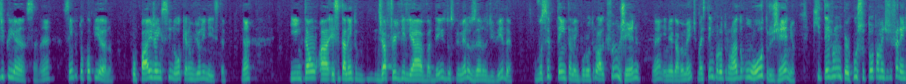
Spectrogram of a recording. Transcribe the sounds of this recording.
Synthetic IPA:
d͡ʒɪkɾiɐ̃sɐnɛ | sẽmpɾɪt̪okopiɐ̃nʊ | ʊpajʒaẽsinokɪɛɾɐũviolinist̪ɐ | nɛ | ɪẽnt̪ɐ̃w̃aesɪt̪alẽnt̪ʊʒafeɾviliavɐd̪ejzd̪ʊspɾimejɾʊzɐ̃nʊzd͡ʒɪvid̪ɐ | voset̪ẽj̃t̪ɐ̃mbẽj̃p̬oɾowt̪ɾʊlad̪ʊkɪ̥fojũʒẽnjʊ | nɛineɡavewmẽnt͡ʃɪmɐst̪ẽj̃poɾowt̪ɾũlad̪ʊũowt̪ɾʊʒẽnjʊ | kʰɪt̪evɪũpeɾkuɾsʊt̪ot̪awmẽnt͡ʃɪd͡ʒifeɾẽnt͡ʃ

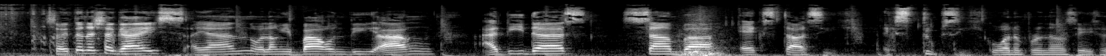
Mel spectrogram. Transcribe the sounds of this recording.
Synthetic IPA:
soʔɛt̪onɐʃaɡajsɐ̰janwɐlaŋɪbakʊnd̪iʔɐŋʔɐ̰d̪iːd̪ɐsː | abɐʔɛkst̪asiʔɛkst̪upsikʊŋɐnoŋpɹonawnsɛjʃ

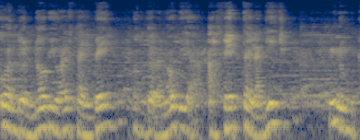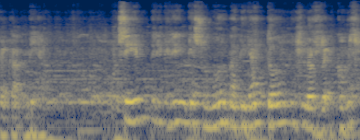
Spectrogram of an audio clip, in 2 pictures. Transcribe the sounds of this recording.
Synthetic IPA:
kwand̪oe̞lno̞βjo̞alθaelβe̞l | kwand̪o̞lano̞βja̰ːθe̞p̚t̪ae̞laniʎo | nũŋkaka̰mbjo | sje̞mpɾekɾe̞ːŋke̞suamo̞ɾβat̪iɾat̪o̞ðo̞zlo̞srekoɾs

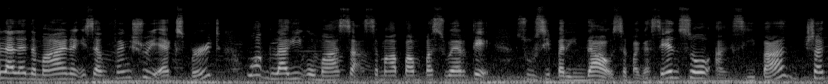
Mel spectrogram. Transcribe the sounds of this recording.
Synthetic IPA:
ɐlaːlɐnɐmanɐŋɪsaŋfɛŋʃʊɹiʔɛkspɛɹt̪ | wɐɡlaːɡɪŋʊmaːsɐ̰sɐmɐŋapɐmpɐswɛɾt̪ɛsuːsɪpɐɾɪnd̪awsɐpɐɡɐsɛnso̞ʔɐŋsiːpɐɡ̚t͡ʃɐɡ̚

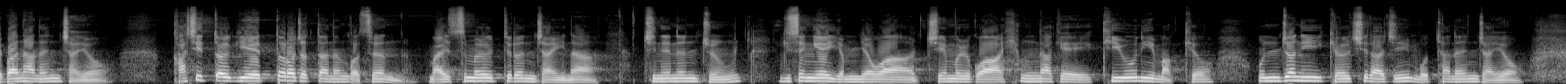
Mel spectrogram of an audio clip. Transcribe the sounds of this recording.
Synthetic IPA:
tebanɦanɯnt͡ɕajo | kaɕʰit͈ʌɭɡie̞t͈ʌɾʌd͡ʑʌt̚t͈anɯnɡʌsʰɯnmaɭs͈ɯmɯɭtɯɾɯnd͡ʑainat͡ɕine̞nɯnd͡ʑuŋ | isʰe̞ŋe̞jʌmɲʌwat͡ɕe̞muɭɡwaçjʌŋnaɡe̞kiuɲimakʰjʌ | ond͡ʑʌɲikjʌɭɕ͈ʰiɾɦad͡ʑimotʰanɯnd͡ʑajo

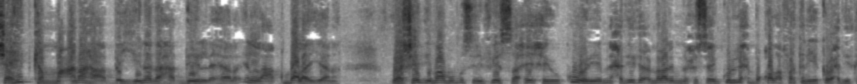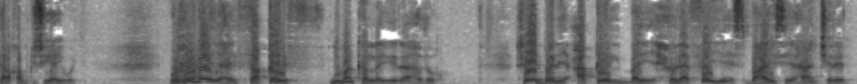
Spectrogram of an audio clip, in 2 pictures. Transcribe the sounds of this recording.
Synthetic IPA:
ʃaːɦɪd̪kʰɐmɑʕnɐɦɐbɐjːɪnɐðɐɦɐd̪iːlɐɦɛlɔʔɪnlɐɑqbɐlɐjɐnɐ | wɑːʃahiːd̪ɪmaːmʊmʊslɪmfiːsˤɑħiːħɪuːkʰʊwɐɾijɛjmɪnħɑd̪iːθɪʕɪmɾaːnɪbnʊħʊsɛjnkʰʊlːɪħbɔqɔlɐfɐrt̪ʰɐnijɐkʰɔwħɑd̪iːθkʰɐrˤɑqɑmkʰiːsʊjahɛjwɛj | wʊħuːlɛːjɐɦɛjθɑqiːfnɪmɐŋkʰɐlɐjɪɾaːhðɔ | r̥ɛːbɐniːʕɑqiːlbɛjħʊlɐfɐijɔɪsbɐɦɛjsɪɐɦaːnt͡ʃʰɪɾɛːn

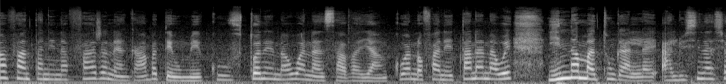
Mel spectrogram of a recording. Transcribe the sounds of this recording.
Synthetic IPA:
fant̪aninəfaɾanaŋɡambəd̪eumekufi̥t̪oananawanazavajanikuanofanet̪ananəweininəmat̪uŋɡanilajʔalysinasj

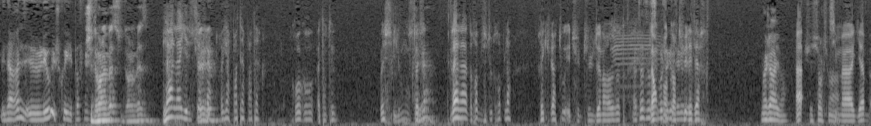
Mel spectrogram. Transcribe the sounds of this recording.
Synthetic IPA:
mɛd̪aʁɛnleoiʒə̥χwailɛpafɔ̃ʃid̪əvɑ̃labazid̪əvɑ̃labazlalailjad̪ystt̪ɔklaʁəɡaʁd̪̚paʁt̪ɛʁpaʁt̪ɛʁɡʁoɡʁoʔa̰t̪ɑ̃t̪e | wɛʃḭlũt̪u̥t̪afɛlalad̪ʁɔbʒet̪ud̪ʁɔbla | ʁekʲy̥pɛʁt̪uḛt̪ʰyt̪ʰyləd̪ɔnʁaozot̪χat̪ɔ̃t̪laɑ̃øɑkɔʁt̪yelevɛʁ | mwaʒaʁivɛ̃aʃɥisyʁləʃmsimaɡʲab

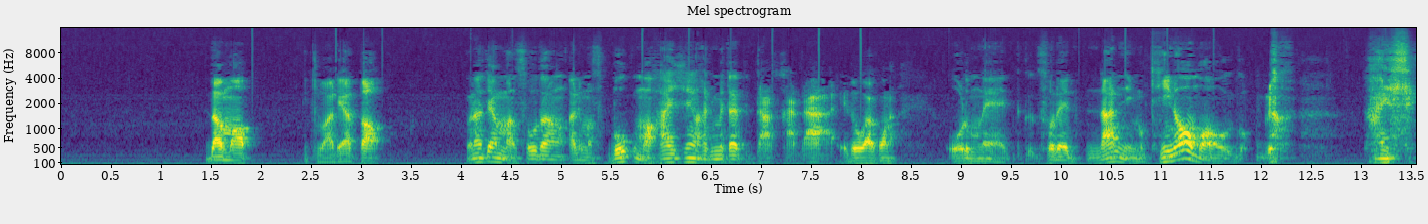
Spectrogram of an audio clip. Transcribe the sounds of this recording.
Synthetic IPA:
d̪omo | it͡sɨmo̰a̰ɾʲiɡa̰t̪o̰ː | ɯnat͡ɕãmːaso̞ːd̪ãɰ̃aɾʲimasɨ̥bo̞kɯ̟mo̞haiɕĩoɦaʑime̞t̪at̪ːed̪a̰kʰa̰ɾa̰e̞̰d̪oɡakonã̰ | oɾemo̞nḛso̞ɾe̞nãɲ̟ːĩmːo̞kʲʰino̞ːmo | kʰaĩse̥

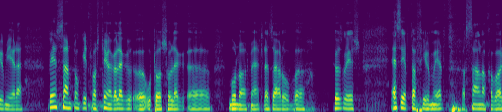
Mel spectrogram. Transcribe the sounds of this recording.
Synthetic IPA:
ilmjeːɾɛ | peːnst̪saːnt̪uŋkit̪moʃt̪ːeːnlɛɡɒlɛɡṵt̪o̞lʃo̰ːlɛɡ | ɡo̞nd̪olɒt̪mɛɦɛt̪lɛzaːɾo̰ːb | køzleːʃ | ɛzeːrt̪ɒfilmeːrt̪ɒsaːlnɒkɒvɒɾ

